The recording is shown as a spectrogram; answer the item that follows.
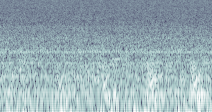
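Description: Near silence: faint room tone and microphone hiss.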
